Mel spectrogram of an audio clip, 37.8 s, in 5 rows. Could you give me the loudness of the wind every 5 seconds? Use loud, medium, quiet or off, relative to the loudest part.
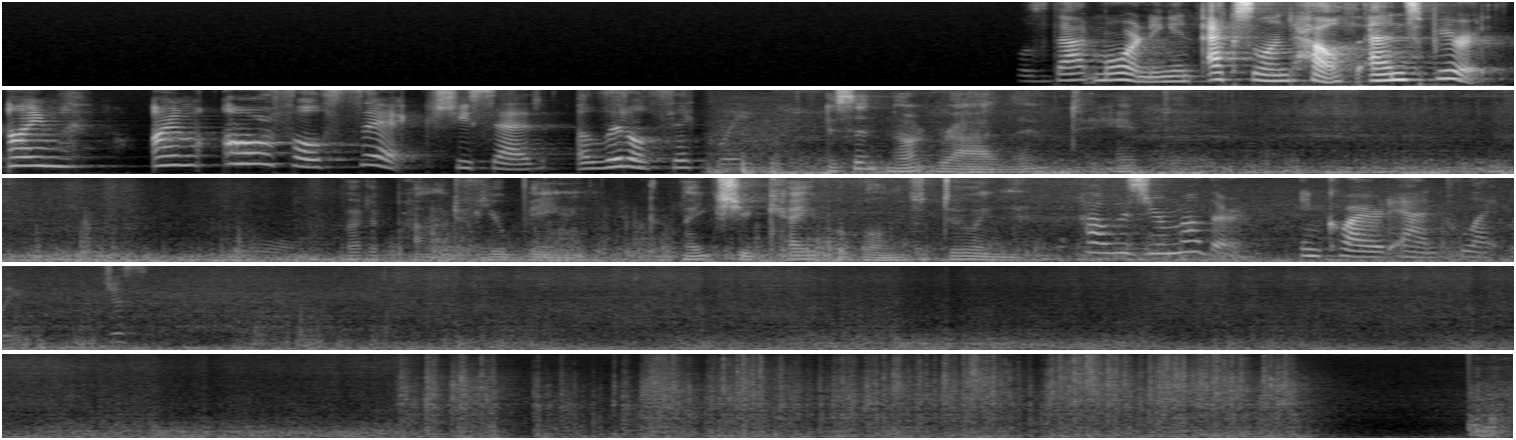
off, off, loud, loud, medium, medium, medium, medium.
